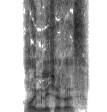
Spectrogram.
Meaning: strong/mixed nominative/accusative neuter singular comparative degree of räumlich
- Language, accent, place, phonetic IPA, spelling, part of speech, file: German, Germany, Berlin, [ˈʁɔɪ̯mlɪçəʁəs], räumlicheres, adjective, De-räumlicheres.ogg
